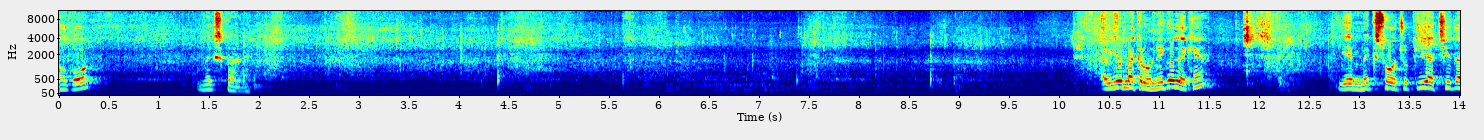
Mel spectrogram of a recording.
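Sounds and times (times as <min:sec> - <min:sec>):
food sizzling in a wok: 0:00.0 - 0:14.0
spatula knocking and scraping a pan: 0:04.2 - 0:05.0, 0:07.0 - 0:09.4, 0:11.8 - 0:13.0.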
